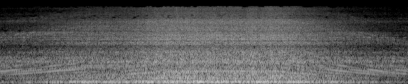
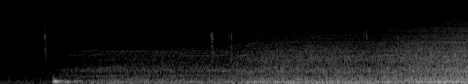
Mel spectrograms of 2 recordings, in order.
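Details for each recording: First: 2016 Honda CR-V climate control blower motor with a new cabin filter and no debris: whirring drone rising and falling through fan speeds with a dry rough edge; worn blower motor bearing, motor replaced. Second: 2016 Honda CR-V climate blower after motor replacement for a failing-bearing whine: spins up smoothly to a steady rush of air with no whine or bearing growl.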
